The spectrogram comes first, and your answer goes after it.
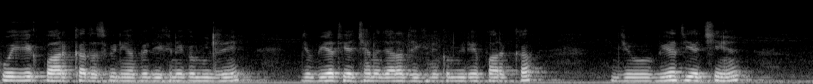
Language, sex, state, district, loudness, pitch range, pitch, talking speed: Hindi, male, Chhattisgarh, Kabirdham, -15 LUFS, 160-175 Hz, 165 Hz, 230 wpm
